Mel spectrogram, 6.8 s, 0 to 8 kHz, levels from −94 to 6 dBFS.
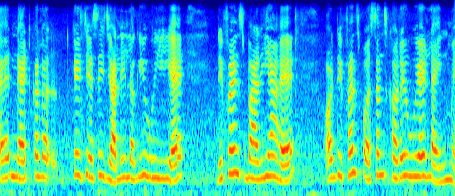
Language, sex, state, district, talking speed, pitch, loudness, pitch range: Hindi, female, Maharashtra, Mumbai Suburban, 165 wpm, 300 Hz, -18 LUFS, 275-320 Hz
